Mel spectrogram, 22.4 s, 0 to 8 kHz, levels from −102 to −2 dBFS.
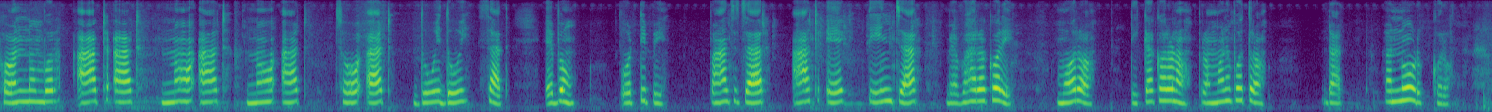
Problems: none marked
